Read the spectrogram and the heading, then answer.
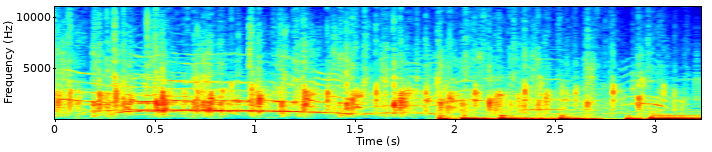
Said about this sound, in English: It's stand-up week, so put your hands together for today's comedian,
